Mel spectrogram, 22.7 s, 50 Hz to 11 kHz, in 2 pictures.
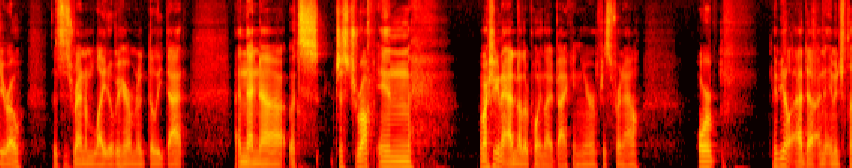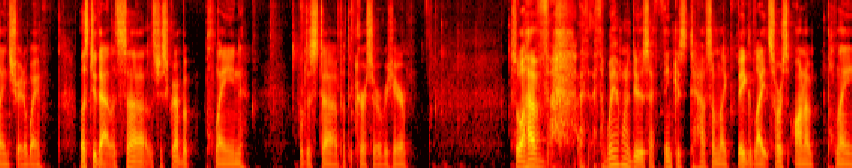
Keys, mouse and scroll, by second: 1.1 middle click, 1.5 typing, 3.9 click, 4.8 shift+a, 10.8 shift+a, 11.8-13.3 typing, 14.1 click, 14.6 alt+g, 15.2 shift+s, 15.9 shift+s, 17.0-21.1 typing, 17.6 click, 18.0 click, 18.7 shift+middle click, 22.3 click.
